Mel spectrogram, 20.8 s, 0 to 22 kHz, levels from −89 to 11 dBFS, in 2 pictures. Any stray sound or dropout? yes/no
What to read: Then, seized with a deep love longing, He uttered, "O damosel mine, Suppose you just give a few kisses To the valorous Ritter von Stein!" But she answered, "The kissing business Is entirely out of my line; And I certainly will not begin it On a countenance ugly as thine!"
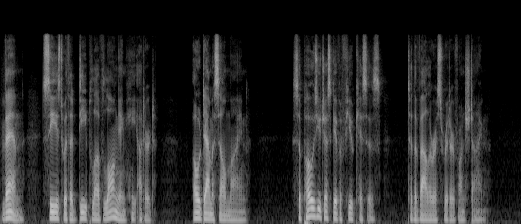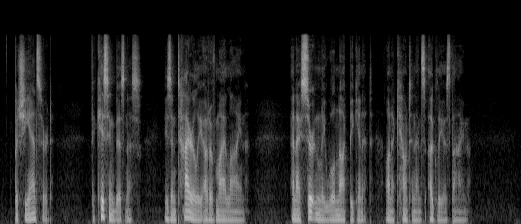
no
